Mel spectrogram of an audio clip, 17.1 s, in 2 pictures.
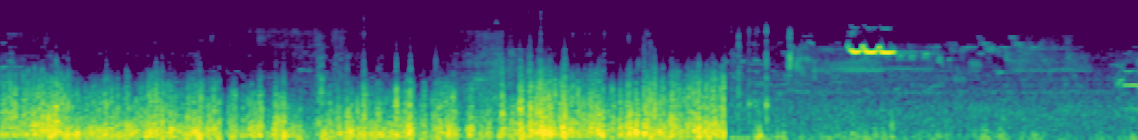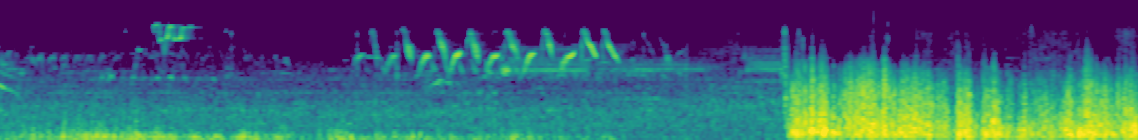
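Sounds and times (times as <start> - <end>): wild birds calling: 5.8 - 10.1, 10.7 - 14.5
high chirps: 5.9 - 6.9.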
